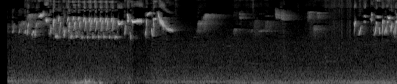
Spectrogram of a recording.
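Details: Misto hybrid canary song used to train young birds: a loud rolling high trill at the start, then scattered thin whistles and short chirps over a low rumbling background.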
